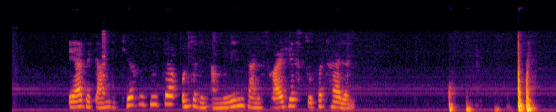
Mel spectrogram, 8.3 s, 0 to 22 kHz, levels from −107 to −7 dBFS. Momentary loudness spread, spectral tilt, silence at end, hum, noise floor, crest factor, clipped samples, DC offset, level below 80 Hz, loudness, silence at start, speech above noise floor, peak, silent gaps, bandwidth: 18 LU; -9.5 dB/octave; 0.3 s; none; -73 dBFS; 28 dB; under 0.1%; under 0.1%; -48 dBFS; -31 LUFS; 1.05 s; 37 dB; -4 dBFS; none; 6.6 kHz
